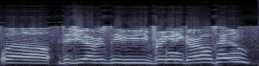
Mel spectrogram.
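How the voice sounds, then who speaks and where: A man chatting casually and a little defensively as a radio guest, halting and rambling like a slacker. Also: high-pitched. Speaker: aspiring comedian, radio guest. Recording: tinny phone-like sound, noisy radio tape.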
